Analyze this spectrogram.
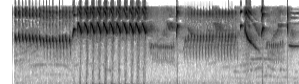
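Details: Canary song used to tutor other canaries: a rapid high buzzy trill, then a faster pulsing trill of about twenty notes, a short low-pitched roll and a few sharp downward slurred whistles.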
